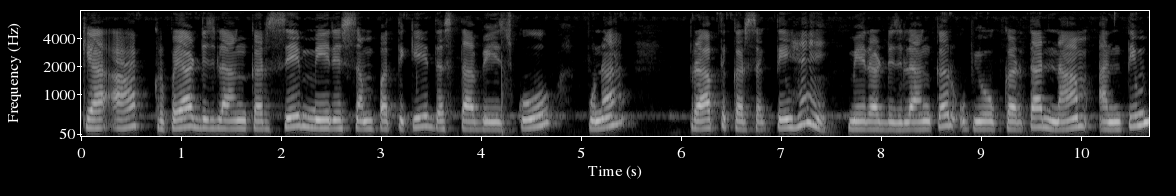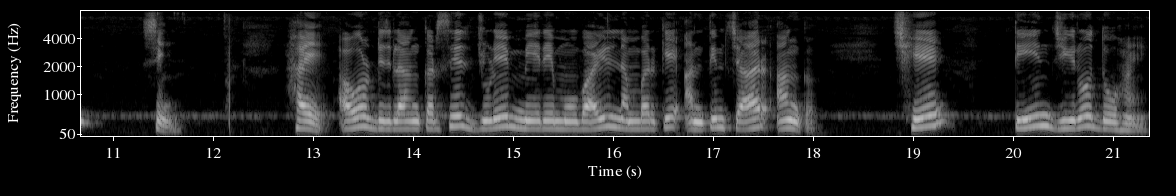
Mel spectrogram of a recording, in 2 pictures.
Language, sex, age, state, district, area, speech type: Hindi, female, 60+, Uttar Pradesh, Sitapur, rural, read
